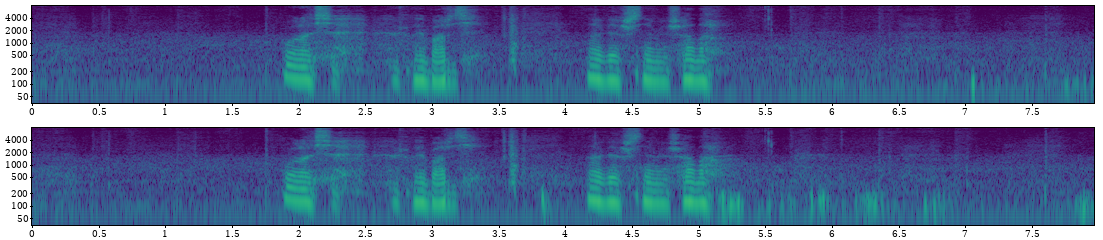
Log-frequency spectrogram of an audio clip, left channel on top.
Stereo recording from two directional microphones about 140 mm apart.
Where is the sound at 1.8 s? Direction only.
10° left (ahead or behind).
